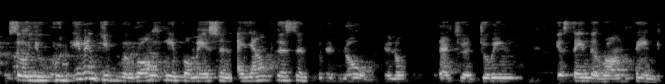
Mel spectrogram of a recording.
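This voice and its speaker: Low-voiced South African woman, earnest. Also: steady tone, moderate pace, dull audio. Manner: earnest, emphatic, repeats phrases for stress. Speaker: university chemist and lecturer, interview guest. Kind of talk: personal interview, reflective storytelling.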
